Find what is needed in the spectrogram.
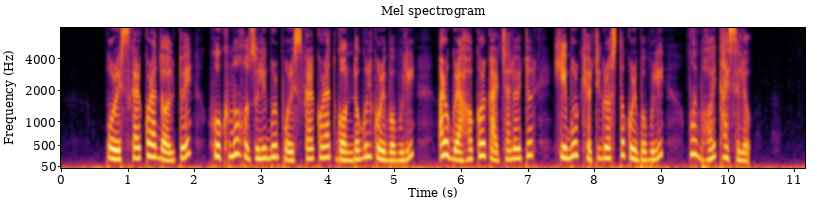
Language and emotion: Assamese, fearful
